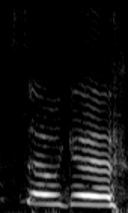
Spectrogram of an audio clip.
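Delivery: loud, high fake amusement; forced laugh. Server faking delight at a customer's joke, loud and high.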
